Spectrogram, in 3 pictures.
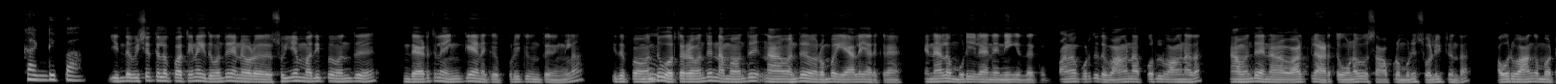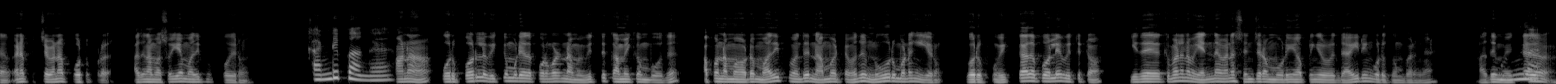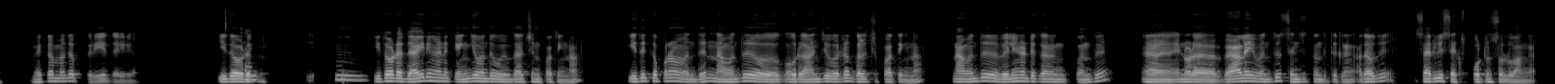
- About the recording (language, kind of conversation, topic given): Tamil, podcast, நீங்கள் சுயமதிப்பை வளர்த்துக்கொள்ள என்ன செய்தீர்கள்?
- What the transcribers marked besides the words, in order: tapping; other noise; other background noise; in English: "சர்வீஸ் எக்ஸ்போர்ட்ன்னு"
